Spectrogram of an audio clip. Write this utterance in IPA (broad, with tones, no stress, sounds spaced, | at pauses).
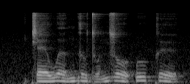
c ɛː˧ w əː˥˩ ŋ ɡ ə˥˩ u̯ d o˩ n z oː˥˩ ʔ uː˥ k ø˥˩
